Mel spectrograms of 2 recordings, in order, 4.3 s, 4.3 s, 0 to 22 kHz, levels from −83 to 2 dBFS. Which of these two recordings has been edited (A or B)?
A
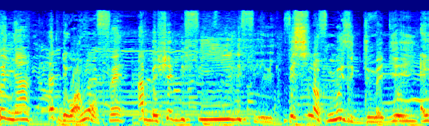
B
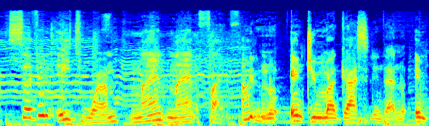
B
